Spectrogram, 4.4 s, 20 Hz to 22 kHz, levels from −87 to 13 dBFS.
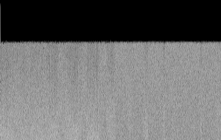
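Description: Samples built from the wrong bytes run from start to finish of this speech clip: each sample's bytes are assembled out of order or misaligned, so the rapidly changing low bits dominate. The result is loud, harsh broadband noise throughout, close to white on the louder speech.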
